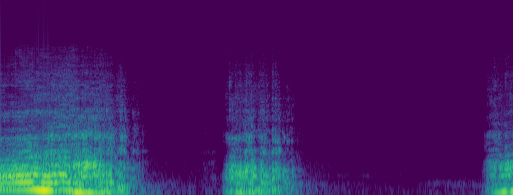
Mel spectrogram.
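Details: Lion roaring: a deep, rough, powerful roar lasting about a second and a half, then a shorter hoarse burst after a brief pause, and a third roar beginning at the end, with silence between them.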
